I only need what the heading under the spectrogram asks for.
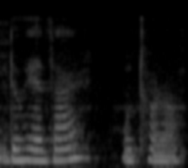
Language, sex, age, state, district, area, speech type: Assamese, female, 18-30, Assam, Jorhat, urban, spontaneous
